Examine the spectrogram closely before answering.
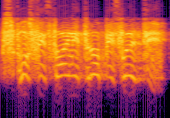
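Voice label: Serbian bailout mood med, speech; War Thunder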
